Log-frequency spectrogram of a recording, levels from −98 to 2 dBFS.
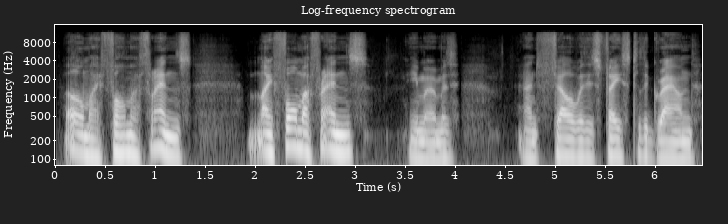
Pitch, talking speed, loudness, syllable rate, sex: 110 Hz, 160 wpm, -17 LUFS, 4.4 syllables/s, male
